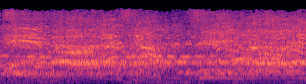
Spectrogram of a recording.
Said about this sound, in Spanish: Estas pedían marchar en paz, aunque en algunos casos gritaban: fuimos todas.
